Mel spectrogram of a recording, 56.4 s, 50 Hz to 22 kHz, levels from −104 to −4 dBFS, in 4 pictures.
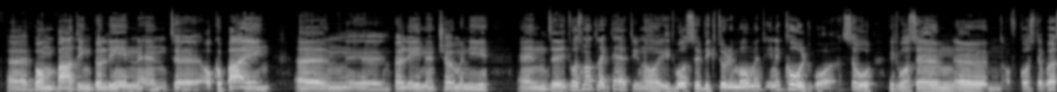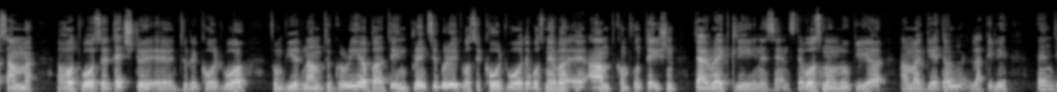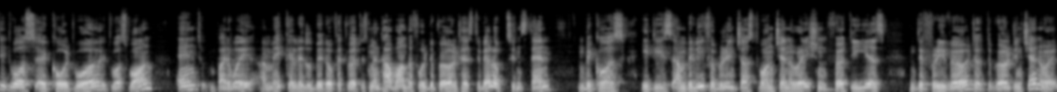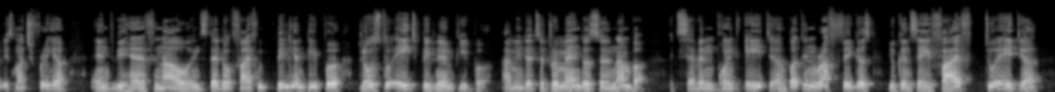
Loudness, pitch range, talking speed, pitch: -31 LUFS, 95-130 Hz, 170 wpm, 105 Hz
